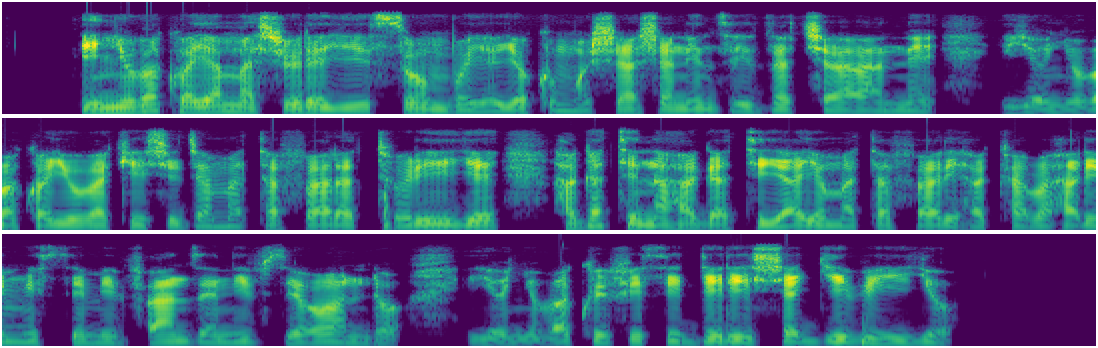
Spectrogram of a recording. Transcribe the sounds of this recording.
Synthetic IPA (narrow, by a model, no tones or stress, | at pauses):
iɲuβakwajamaʃuːɾe̞jiːsuːmbuje̞jo̞kumuʃaːʃaninziːzat͡ʃaːne̞ijo̞ɲuβakwajuːβakʰiʃid͡ʒamatafaɾatʰuɾije̞haɡatinaɦaɡatʰijajo̞matafaɾiɦakʰaβaɦaɾimŋisimivaːnze̞nivjoːndo̞ijo̞ɲuβakwifisidiɾiʃaɟiβijo̞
